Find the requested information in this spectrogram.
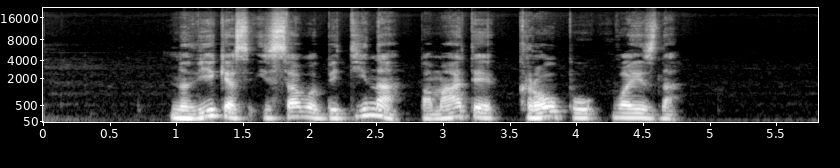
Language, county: Lithuanian, Marijampolė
